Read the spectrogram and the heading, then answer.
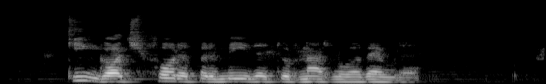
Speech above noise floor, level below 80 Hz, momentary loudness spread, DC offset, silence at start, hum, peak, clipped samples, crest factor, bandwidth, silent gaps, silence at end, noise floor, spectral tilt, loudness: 45 dB; -70 dBFS; 13 LU; under 0.1%; 0.7 s; none; -6 dBFS; under 0.1%; 18 dB; 9.2 kHz; none; 1.3 s; -68 dBFS; -8.5 dB/octave; -23 LUFS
